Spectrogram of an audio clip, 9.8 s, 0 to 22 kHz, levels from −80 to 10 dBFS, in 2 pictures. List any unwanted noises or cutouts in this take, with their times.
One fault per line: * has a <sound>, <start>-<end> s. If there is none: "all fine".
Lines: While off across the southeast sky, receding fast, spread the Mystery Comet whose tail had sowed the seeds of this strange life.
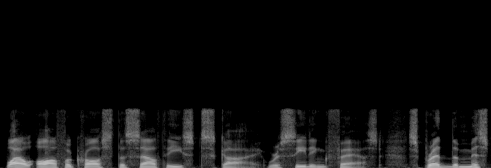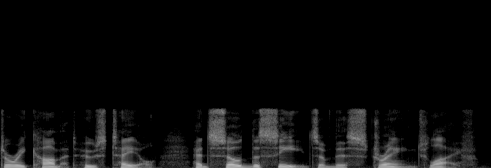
all fine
